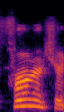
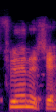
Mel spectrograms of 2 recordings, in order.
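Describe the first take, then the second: First: It is said in a standard American accent. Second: It is said in a Massachusetts accent. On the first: The speaker is not from the area. "because you said furniture" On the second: The speaker is a local. "So up there it's furniture"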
